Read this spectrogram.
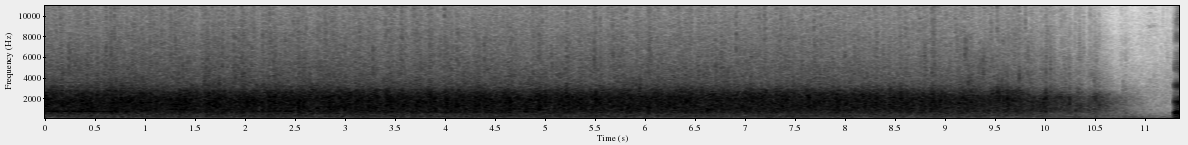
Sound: cheers, applause

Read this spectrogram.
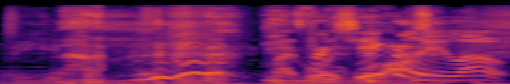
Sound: laugh

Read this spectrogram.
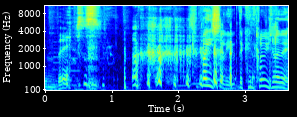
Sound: laughing

